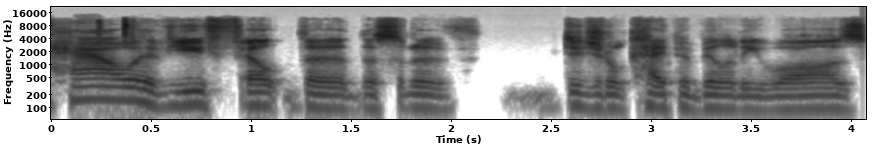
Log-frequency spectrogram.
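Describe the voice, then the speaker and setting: At a moderate pace, a man with an Australian accent speaks in a fairly low voice against a quiet background. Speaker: podcast host, smart cities council director. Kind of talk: interview.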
